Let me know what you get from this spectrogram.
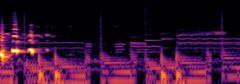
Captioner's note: laughter in Mexican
